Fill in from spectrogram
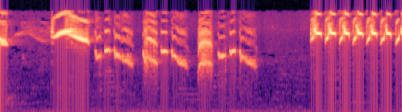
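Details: Forktail recording used as a trapping lure: high sweeping whistles and slurred descending notes, then a fast run of sharp, repeated high chips near the end, in a quiet background.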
